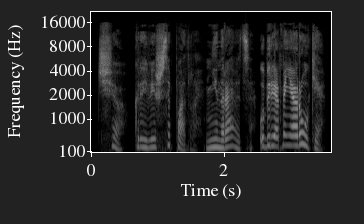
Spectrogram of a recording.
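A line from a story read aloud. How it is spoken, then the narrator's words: Hoarse, wheezing struggle. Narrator (Russian): хриплю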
